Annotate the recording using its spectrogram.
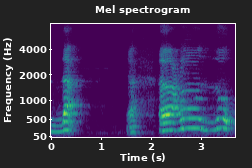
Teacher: huruf za ini sifatnya jahar, harus jelas, tidak pecah, tidak hamas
